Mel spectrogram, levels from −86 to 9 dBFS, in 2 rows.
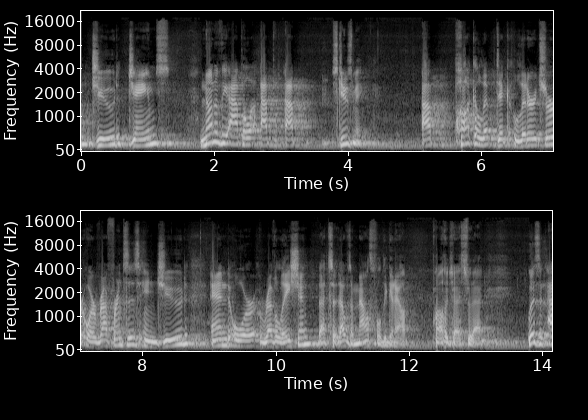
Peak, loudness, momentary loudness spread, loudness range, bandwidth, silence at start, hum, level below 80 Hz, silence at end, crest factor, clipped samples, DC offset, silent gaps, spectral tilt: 0 dBFS; -16 LUFS; 12 LU; 3 LU; 17.5 kHz; 0 s; none; -64 dBFS; 0 s; 16 dB; under 0.1%; under 0.1%; none; -5 dB/octave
